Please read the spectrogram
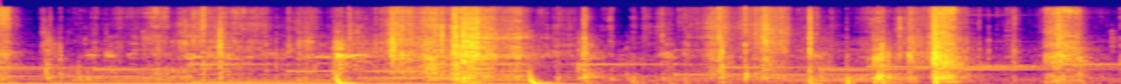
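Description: Corrugated cardboard book mailer being pried open and its flaps pulled back: several rustling, scraping strokes, the loudest a little past two seconds in and again near the end. Background music plays throughout.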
